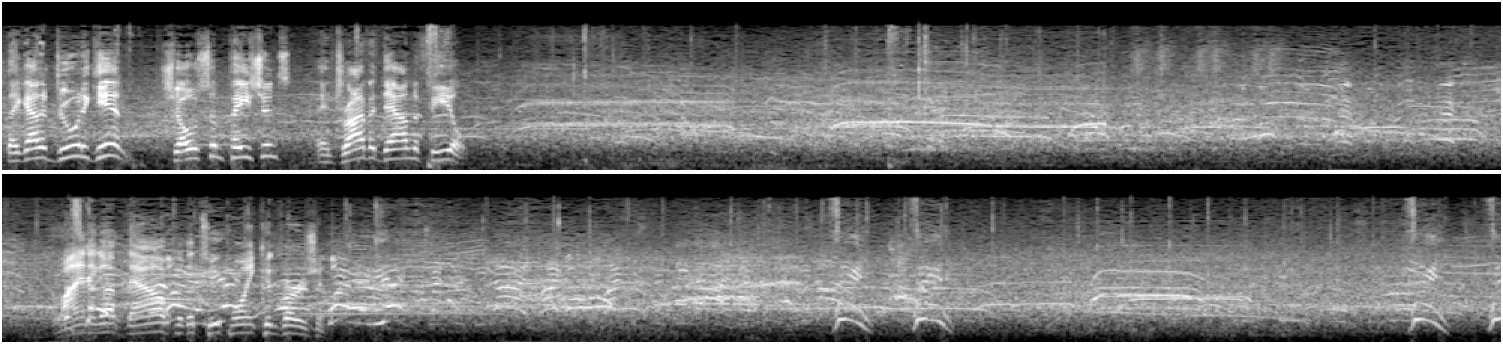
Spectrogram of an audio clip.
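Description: A large stadium crowd murmurs and cheers steadily.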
